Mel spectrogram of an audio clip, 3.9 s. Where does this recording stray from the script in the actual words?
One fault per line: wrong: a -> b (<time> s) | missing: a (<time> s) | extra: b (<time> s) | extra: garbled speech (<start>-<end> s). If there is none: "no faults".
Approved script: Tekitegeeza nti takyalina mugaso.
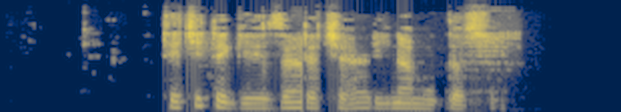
missing: nti (1.8 s)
